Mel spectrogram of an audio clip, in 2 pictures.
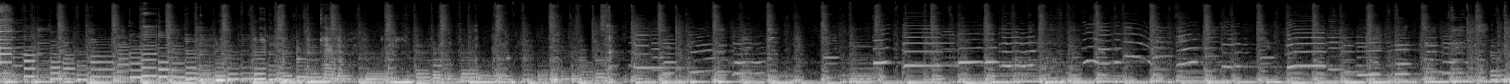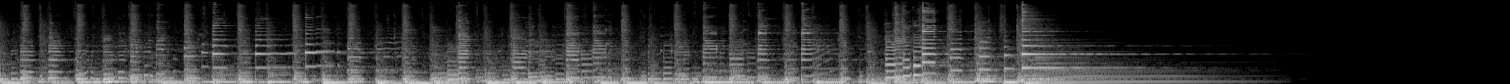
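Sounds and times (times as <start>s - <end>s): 
fast music: 0.0s - 26.4s.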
